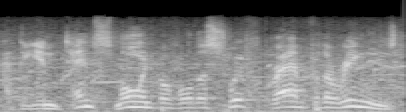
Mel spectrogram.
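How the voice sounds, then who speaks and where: A man narrating a classic short story with expressive, dramatic storytelling. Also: on the high side, normal speed, lo-fi sound, over music. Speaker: audiobook narrator. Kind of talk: scripted narration.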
